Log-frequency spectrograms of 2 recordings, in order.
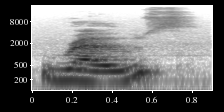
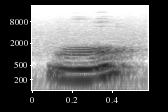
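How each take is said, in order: First: Said in the usual way. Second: "R-O-S" as separate sounds, the last one held; sounded out. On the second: Shown as a demonstration. Teacher tapping rose for spellers, sounded out. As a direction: stretch out each sound of "R-O-S". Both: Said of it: "Tap rose".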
